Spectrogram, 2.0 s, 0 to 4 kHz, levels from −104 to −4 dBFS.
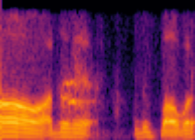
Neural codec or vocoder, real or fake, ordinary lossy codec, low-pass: none; real; none; 3.6 kHz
